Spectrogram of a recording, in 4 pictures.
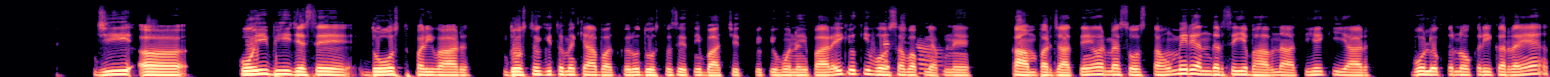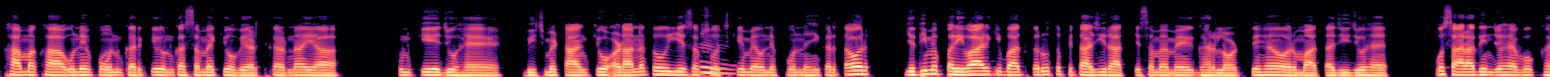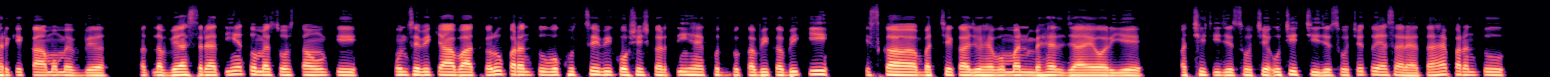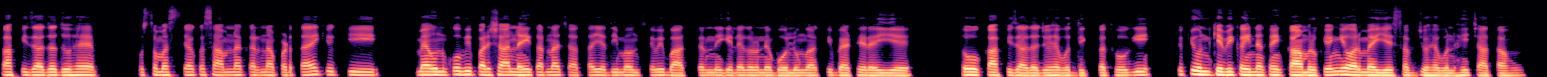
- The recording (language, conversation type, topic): Hindi, advice, मन बहलाने के लिए घर पर मेरे लिए कौन-सी गतिविधि सही रहेगी?
- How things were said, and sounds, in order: other background noise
